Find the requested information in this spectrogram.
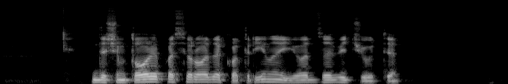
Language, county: Lithuanian, Klaipėda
